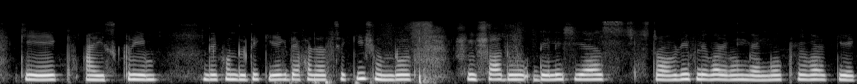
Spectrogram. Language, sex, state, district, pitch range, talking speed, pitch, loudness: Bengali, female, West Bengal, North 24 Parganas, 220-230 Hz, 135 wpm, 225 Hz, -12 LUFS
